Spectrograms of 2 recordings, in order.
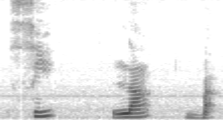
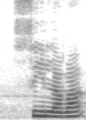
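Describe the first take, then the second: First: "sí, la, ba" as three separate beats; teacher dividing "sí, la, ba" into syllables. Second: Said in the usual way. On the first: Shown as a demonstration. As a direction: split it into sí... la... ba, pausing after each. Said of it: "Sílaba se divide en". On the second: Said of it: "se divide en".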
